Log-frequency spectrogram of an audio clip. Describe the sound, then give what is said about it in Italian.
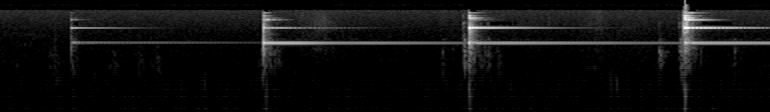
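A bell rings four times at a slow, steady pace, each clear, high strike lingering and fading before the next. The first strike is softer and the rest grow louder. No voices. “Presto la campana suonerà.”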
